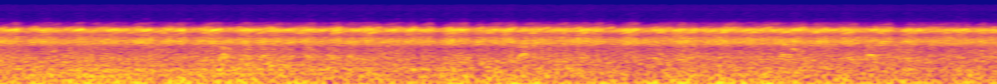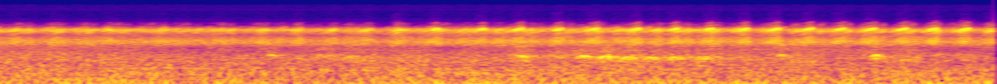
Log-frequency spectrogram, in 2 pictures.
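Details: Frog chorus on a hot summer night: many frogs croaking together in a dense, continuous, pulsing mass of rapid repeated notes, roughly three per second, with no other clear sounds.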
